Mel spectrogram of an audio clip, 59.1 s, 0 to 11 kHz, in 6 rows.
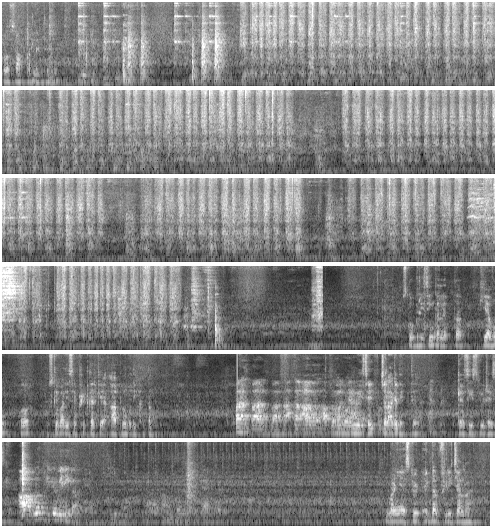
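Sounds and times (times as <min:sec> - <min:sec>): rubbing and scraping fan part: 0:01.5 - 0:34.8, 0:46.6 - 0:59.0.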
